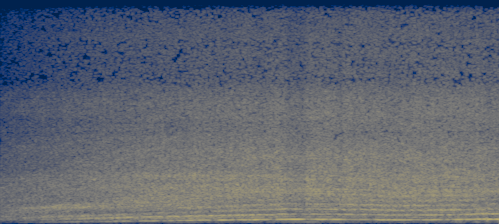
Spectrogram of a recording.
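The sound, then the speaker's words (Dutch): A drone carrying a box of medicine flies along a corridor toward a room in a university test centre, its motors whining in a steady, buzzing hum that rises slightly in pitch, then holds loud for several seconds with no voices. “En dan vliegt hij nu door de gang naar een kamer toe.”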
